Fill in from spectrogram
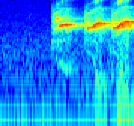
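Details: Double-collared seedeater, or coleiro, giving its tui-tui style song, recorded for song tutoring: a clipped fragment of bright, high whistled notes with upward slurs that is cut off mid-phrase, with no other sounds.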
